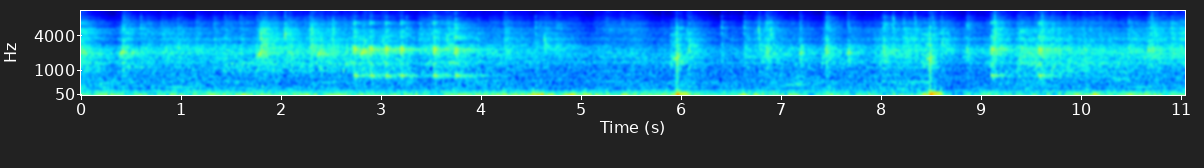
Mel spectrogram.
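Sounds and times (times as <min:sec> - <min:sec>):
steady low hum: 0:00.0 - 0:11.0
sharp clicks and knocks: 0:05.9 - 0:10.0.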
